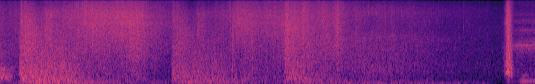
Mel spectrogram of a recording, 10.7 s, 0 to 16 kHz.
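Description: Three heavy booms of 76 mm naval gunfire, about two to three seconds apart, each rumbling away slowly before the next.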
